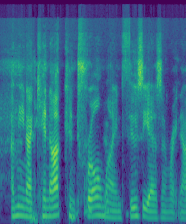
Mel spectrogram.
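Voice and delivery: normal talking voice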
